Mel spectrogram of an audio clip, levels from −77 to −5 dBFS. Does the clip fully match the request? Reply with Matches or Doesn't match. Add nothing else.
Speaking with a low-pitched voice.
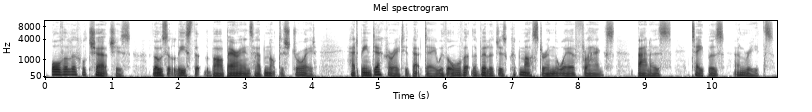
Matches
